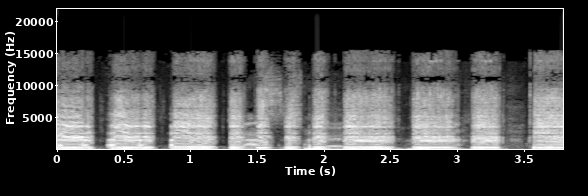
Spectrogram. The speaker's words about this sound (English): This is a fart whistle.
